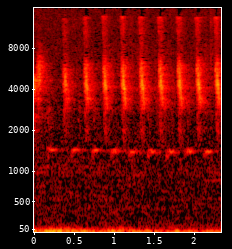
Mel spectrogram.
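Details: Common nightingale singing a steady series of short, high repeated notes, about four per second, over a faint lower whistle and a low background rumble.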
